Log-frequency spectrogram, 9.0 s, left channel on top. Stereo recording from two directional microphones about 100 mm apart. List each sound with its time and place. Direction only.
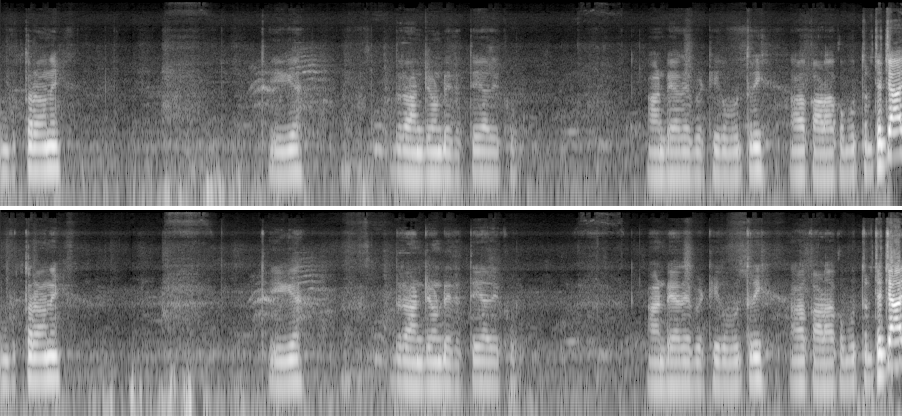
0.2 s speech: 15° left (ahead or behind)
2.6 s speech: 15° left (ahead or behind)
3.9 s speech: 30° left (ahead or behind)
6.5 s speech: 20° left (ahead or behind)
